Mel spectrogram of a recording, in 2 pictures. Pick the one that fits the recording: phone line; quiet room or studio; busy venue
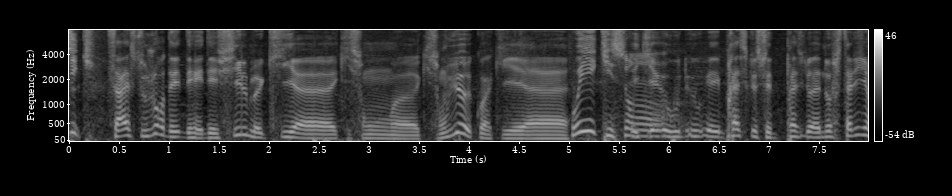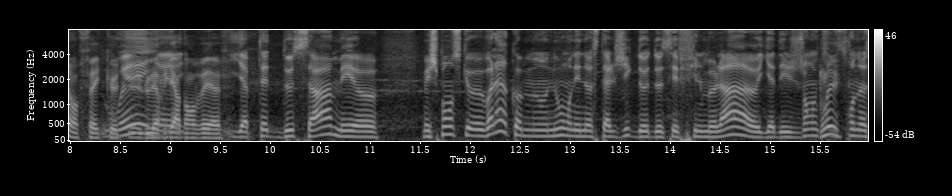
busy venue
